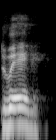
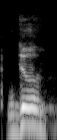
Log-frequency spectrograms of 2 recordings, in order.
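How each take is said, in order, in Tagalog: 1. May glide ang pagbigkas, parang 'dway'. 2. Diretso ang pagbigkas, parang 'do'. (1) "Hindi dwe" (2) "tapos do"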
